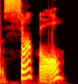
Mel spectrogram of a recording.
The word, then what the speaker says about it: Cirkul: But I recently invested into Circle, and that is spelled C-I-R-K-U-L.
